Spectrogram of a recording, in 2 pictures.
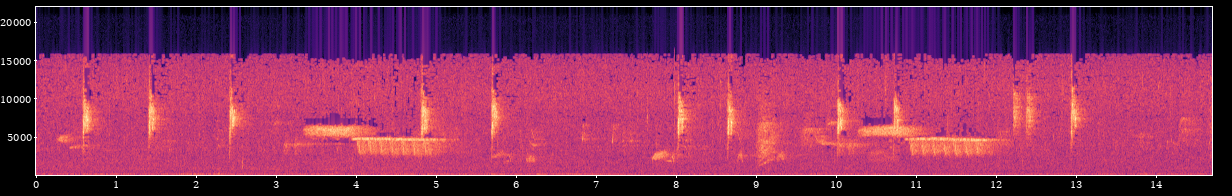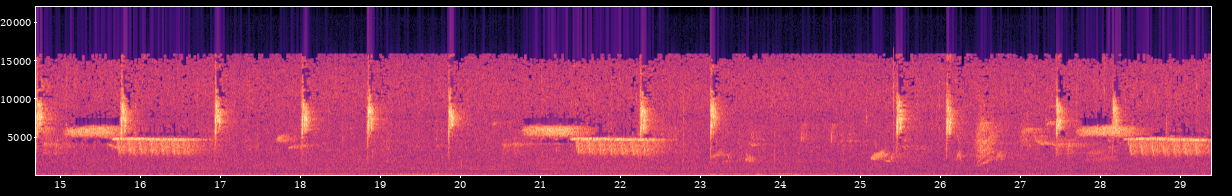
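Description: Birds chirping and calling, short sharp high chirps with a buzzy trill that recurs about every six seconds, over a steady low hum.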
